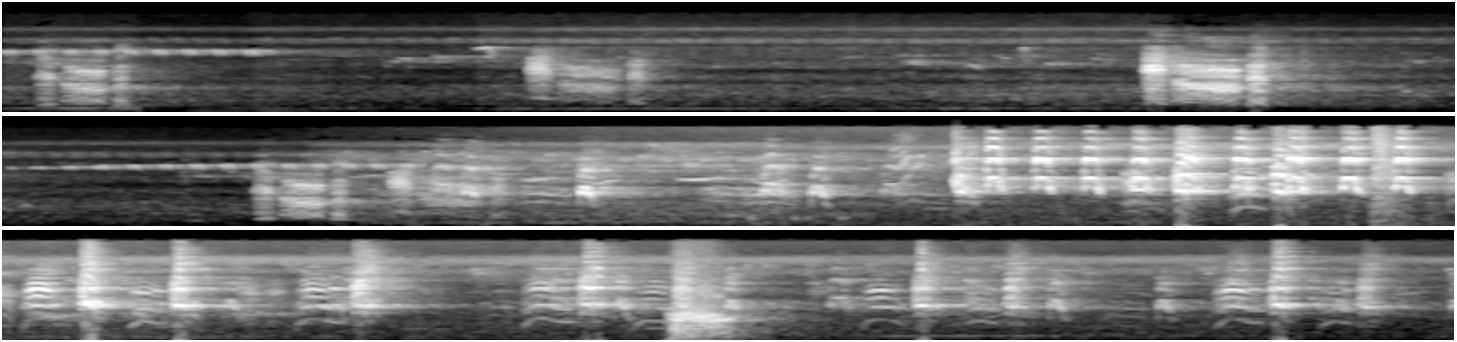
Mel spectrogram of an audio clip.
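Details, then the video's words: Ever-watchful langurs in an Indian forest give harsh, barking alarm calls rising into a frantic chorus of overlapping cries, as a pack of dholes trees a leopard. "And then, alarm calls from the ever-watchful langurs."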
